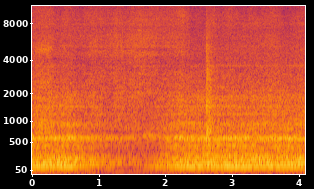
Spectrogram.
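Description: Industrial steam iron blowing steam onto cloth: a steady hiss over a low machine hum, easing off for about a second and then coming back. A sharp click sounds about two and a half seconds in.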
